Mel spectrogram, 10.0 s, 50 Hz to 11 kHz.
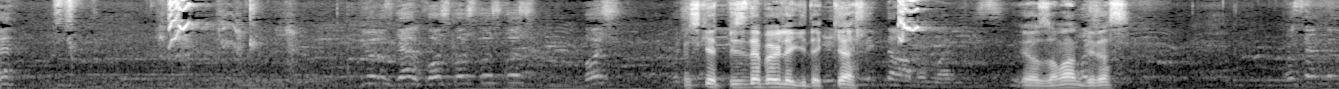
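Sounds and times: shrill wavering bird chirp: 0.4 - 2.3, 6.7 - 7.3.

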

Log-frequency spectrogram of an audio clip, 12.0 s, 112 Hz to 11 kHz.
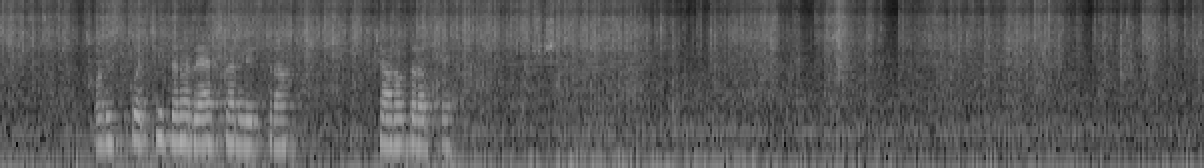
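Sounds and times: foil crinkling and rustling: 0.0 - 12.0.

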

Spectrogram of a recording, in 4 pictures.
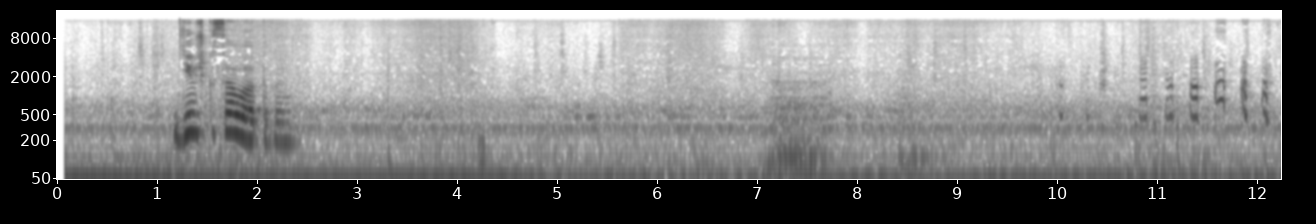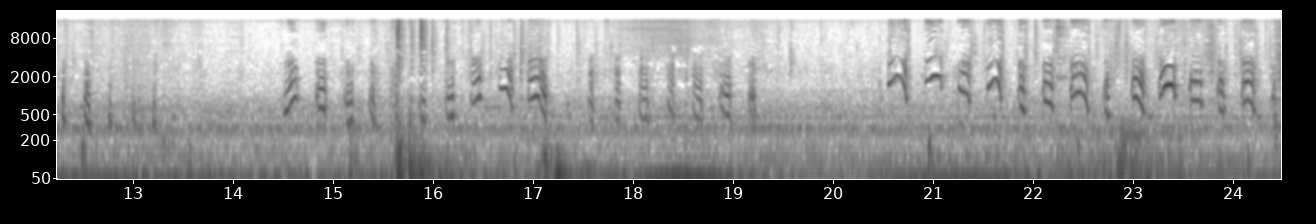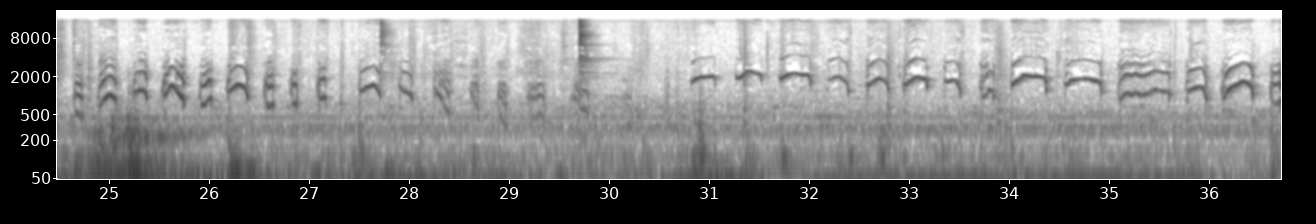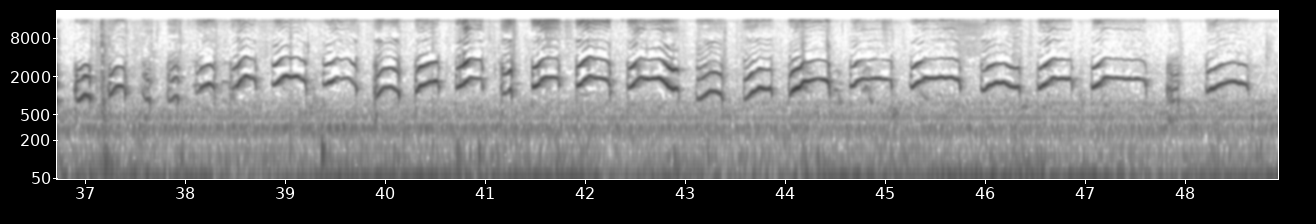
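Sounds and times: puppy squeaking and whimpering: 9.9 - 13.4, 14.4 - 19.5, 20.4 - 48.9.

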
